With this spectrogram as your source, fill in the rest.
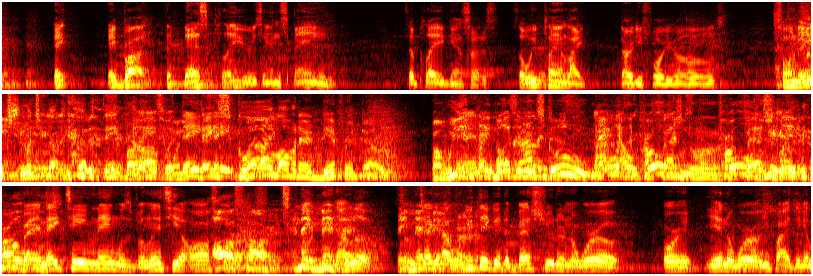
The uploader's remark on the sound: Recorded at Eskimo Joe's on Monday, November 27, 2023.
